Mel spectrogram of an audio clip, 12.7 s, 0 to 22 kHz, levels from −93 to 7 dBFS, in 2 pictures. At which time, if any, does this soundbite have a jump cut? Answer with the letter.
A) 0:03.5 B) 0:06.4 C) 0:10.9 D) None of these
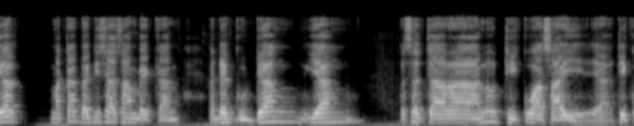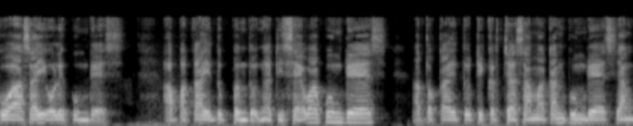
D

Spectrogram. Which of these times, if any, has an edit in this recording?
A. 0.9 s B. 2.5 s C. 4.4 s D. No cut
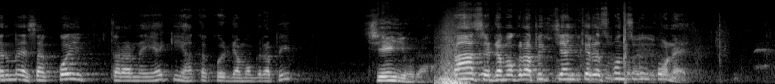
C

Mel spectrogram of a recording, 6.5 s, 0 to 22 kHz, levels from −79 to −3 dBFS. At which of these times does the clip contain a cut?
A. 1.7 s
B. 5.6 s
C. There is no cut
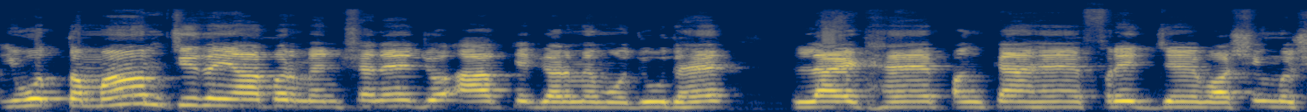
C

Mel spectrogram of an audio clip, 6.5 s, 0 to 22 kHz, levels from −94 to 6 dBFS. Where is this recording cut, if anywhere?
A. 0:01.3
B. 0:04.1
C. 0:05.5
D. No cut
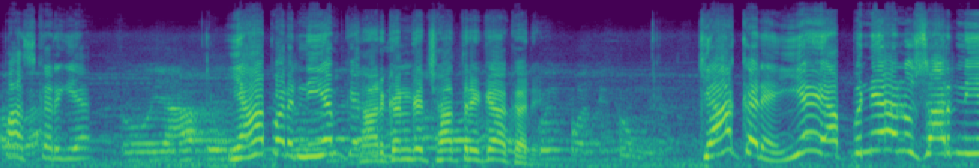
D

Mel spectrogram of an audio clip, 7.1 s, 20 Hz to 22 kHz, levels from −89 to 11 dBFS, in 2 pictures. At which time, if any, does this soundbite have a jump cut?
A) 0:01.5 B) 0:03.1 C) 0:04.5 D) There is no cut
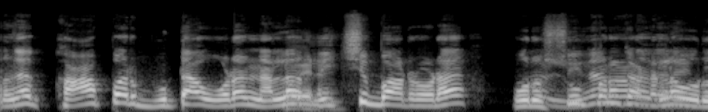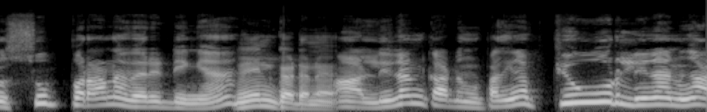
B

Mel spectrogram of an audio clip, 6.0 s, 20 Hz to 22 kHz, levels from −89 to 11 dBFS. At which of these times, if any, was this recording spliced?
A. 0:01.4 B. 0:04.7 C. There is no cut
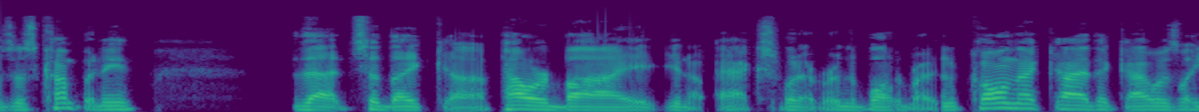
B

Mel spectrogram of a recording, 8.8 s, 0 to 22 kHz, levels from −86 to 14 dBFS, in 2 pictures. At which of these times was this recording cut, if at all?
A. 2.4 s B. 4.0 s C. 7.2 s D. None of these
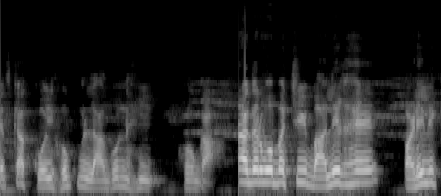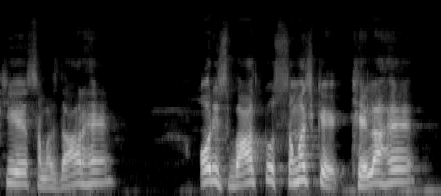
A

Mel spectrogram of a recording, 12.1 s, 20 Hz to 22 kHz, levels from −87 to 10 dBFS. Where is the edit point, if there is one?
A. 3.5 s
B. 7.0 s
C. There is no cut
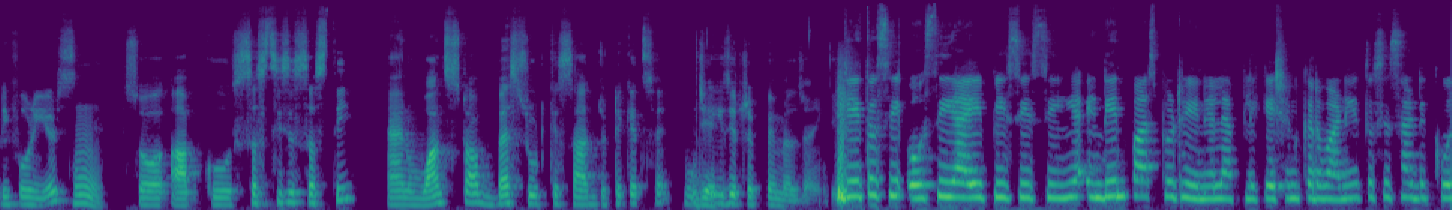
B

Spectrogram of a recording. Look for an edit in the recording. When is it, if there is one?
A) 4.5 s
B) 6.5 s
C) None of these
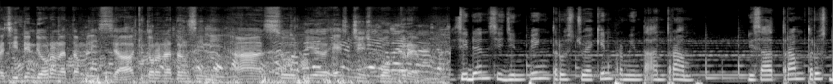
A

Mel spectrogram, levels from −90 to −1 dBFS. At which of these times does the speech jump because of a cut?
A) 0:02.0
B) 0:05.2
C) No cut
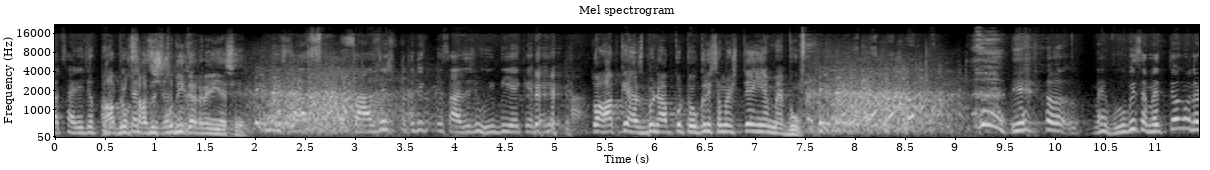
B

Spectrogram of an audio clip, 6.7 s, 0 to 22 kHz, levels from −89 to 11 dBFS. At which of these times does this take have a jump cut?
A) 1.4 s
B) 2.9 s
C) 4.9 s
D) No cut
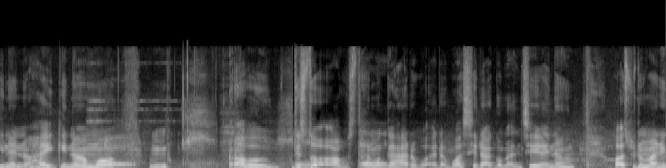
B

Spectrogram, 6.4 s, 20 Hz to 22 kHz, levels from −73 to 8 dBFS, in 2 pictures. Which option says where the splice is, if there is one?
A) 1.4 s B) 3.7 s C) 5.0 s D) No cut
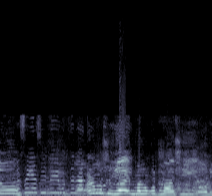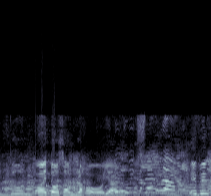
B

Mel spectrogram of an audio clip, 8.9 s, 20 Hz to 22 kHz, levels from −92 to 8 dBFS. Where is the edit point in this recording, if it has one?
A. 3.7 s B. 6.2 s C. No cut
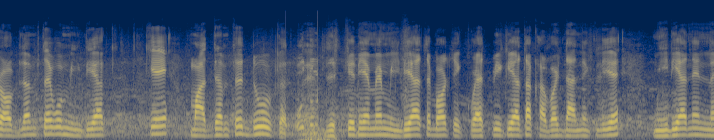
A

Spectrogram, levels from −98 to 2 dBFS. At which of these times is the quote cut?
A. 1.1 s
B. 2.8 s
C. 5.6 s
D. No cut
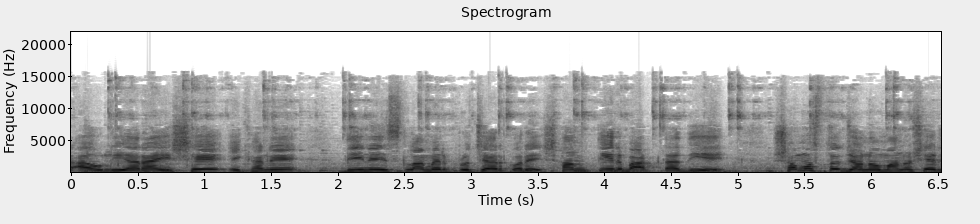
D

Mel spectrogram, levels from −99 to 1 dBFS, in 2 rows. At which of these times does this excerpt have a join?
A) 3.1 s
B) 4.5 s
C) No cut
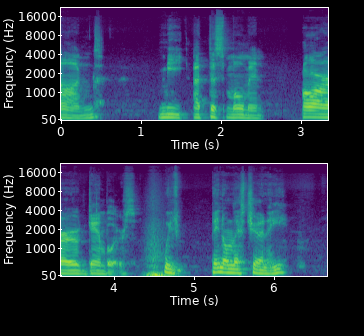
B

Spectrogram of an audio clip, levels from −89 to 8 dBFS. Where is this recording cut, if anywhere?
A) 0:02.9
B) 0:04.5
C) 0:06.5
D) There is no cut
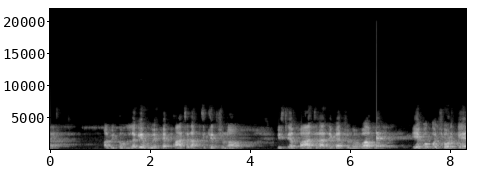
C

